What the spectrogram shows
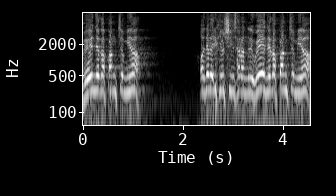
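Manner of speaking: loud, high, furious, indignant outburst. A pastor retelling how a deaconess reacted to his words, mock-angry outburst. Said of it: "갑자기 더 화를 내는 거예요".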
